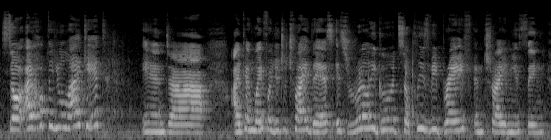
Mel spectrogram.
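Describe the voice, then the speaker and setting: A Spanish-speaking woman who hosts a home cooking channel chats casually while demonstrating a cooking technique in her kitchen, rambling with lots of fillers and self-corrections. Her voice is high-pitched, expressive, bright and forceful, and a little slow. A phone or camera on the counter frames her from the waist up, and there's a slight hiss or hum.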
